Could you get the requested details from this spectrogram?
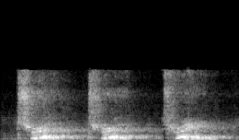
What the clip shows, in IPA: treɪn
